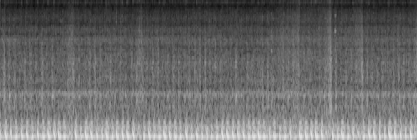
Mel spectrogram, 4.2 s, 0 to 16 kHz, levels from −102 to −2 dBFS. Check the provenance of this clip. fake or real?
fake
